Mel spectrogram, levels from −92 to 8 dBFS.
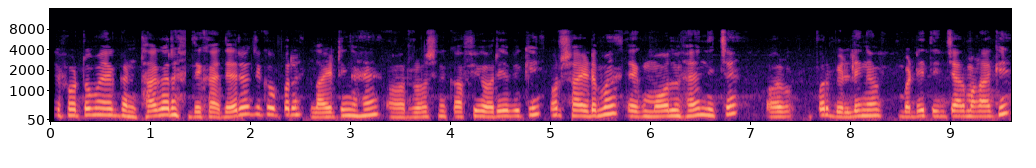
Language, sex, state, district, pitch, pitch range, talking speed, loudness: Marwari, male, Rajasthan, Nagaur, 180 Hz, 160-210 Hz, 220 wpm, -14 LUFS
